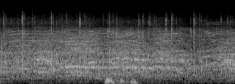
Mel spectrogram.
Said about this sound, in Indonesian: Saya kasih waktu untuk berikan tepuk tangan bagi ketiga calon presiden. Silakan.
